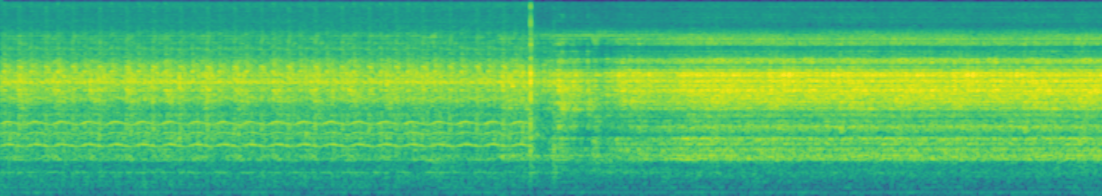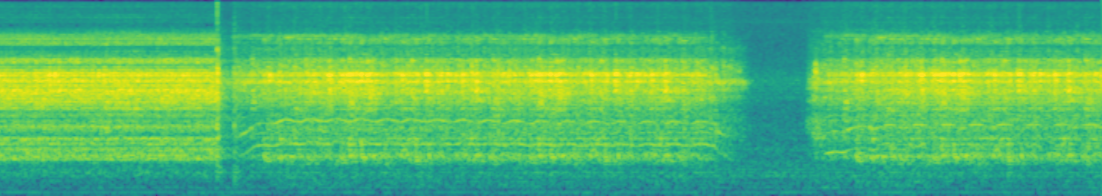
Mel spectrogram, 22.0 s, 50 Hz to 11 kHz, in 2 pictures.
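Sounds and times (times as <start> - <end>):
toy machine click: 13.2 - 13.5.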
